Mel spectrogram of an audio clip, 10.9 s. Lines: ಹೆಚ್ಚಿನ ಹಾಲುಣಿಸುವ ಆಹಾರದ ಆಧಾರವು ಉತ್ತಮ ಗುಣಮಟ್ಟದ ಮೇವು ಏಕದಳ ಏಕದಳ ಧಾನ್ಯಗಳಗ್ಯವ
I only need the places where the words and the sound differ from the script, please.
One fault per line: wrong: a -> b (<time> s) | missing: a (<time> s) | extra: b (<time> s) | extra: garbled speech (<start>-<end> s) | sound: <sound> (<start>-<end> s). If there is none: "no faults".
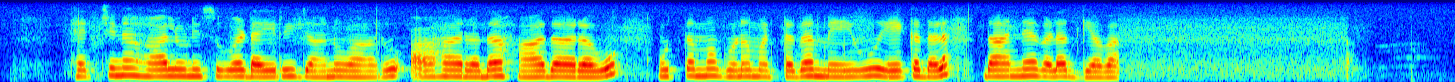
extra: ಡೈರಿ ಜಾನುವಾರು (1.9 s)
missing: ಏಕದಳ (7.1 s)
